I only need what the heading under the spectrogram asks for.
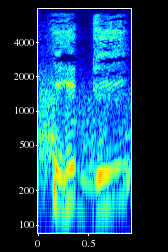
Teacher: فمن كسر الياء والهاء فإنه أدغم التاء في الدال. فمن كسر الياء يهدي، هذه التاء أدغمها في الدال، فذهبت التاء لإدغامها في الدال صارت يهدي.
